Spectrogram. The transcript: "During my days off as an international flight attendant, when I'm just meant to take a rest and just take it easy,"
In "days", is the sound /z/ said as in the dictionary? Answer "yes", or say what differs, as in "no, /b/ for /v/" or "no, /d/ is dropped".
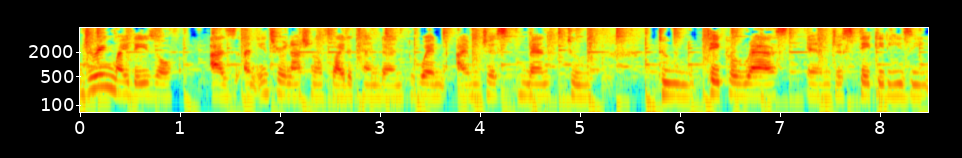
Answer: yes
